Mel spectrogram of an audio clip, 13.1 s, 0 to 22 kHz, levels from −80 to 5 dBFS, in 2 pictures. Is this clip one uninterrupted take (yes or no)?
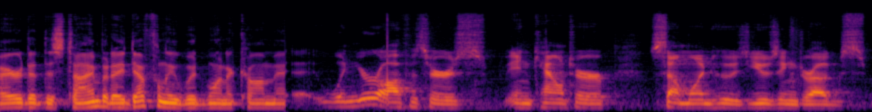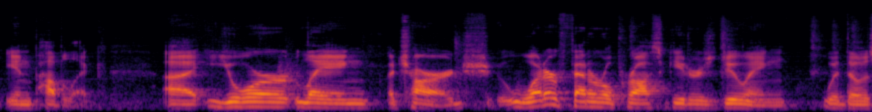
no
